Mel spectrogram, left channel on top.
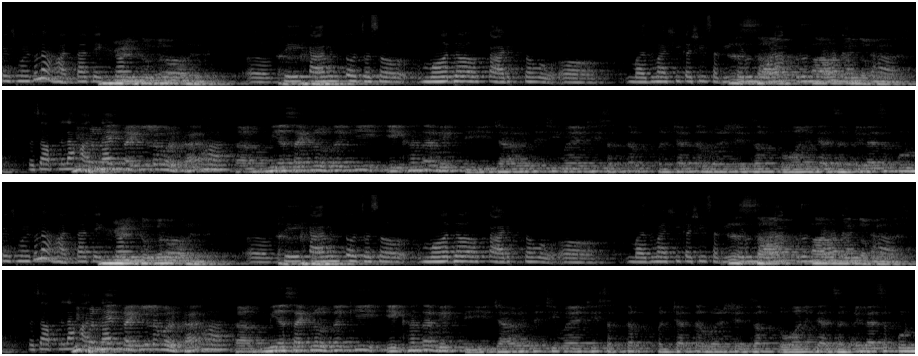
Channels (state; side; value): normal; both; correlation 0.89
